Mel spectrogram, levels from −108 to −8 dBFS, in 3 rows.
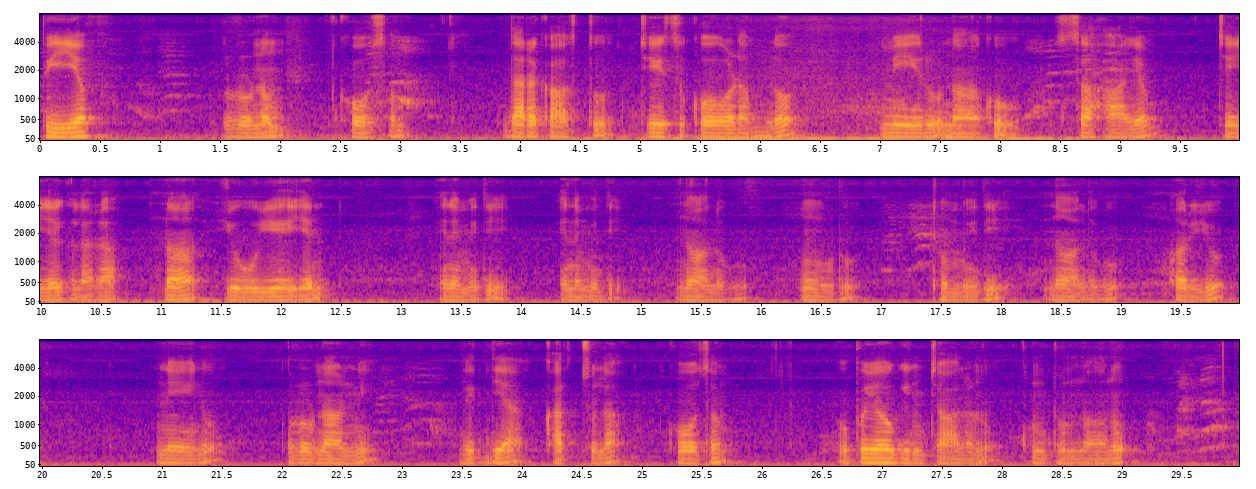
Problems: none marked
